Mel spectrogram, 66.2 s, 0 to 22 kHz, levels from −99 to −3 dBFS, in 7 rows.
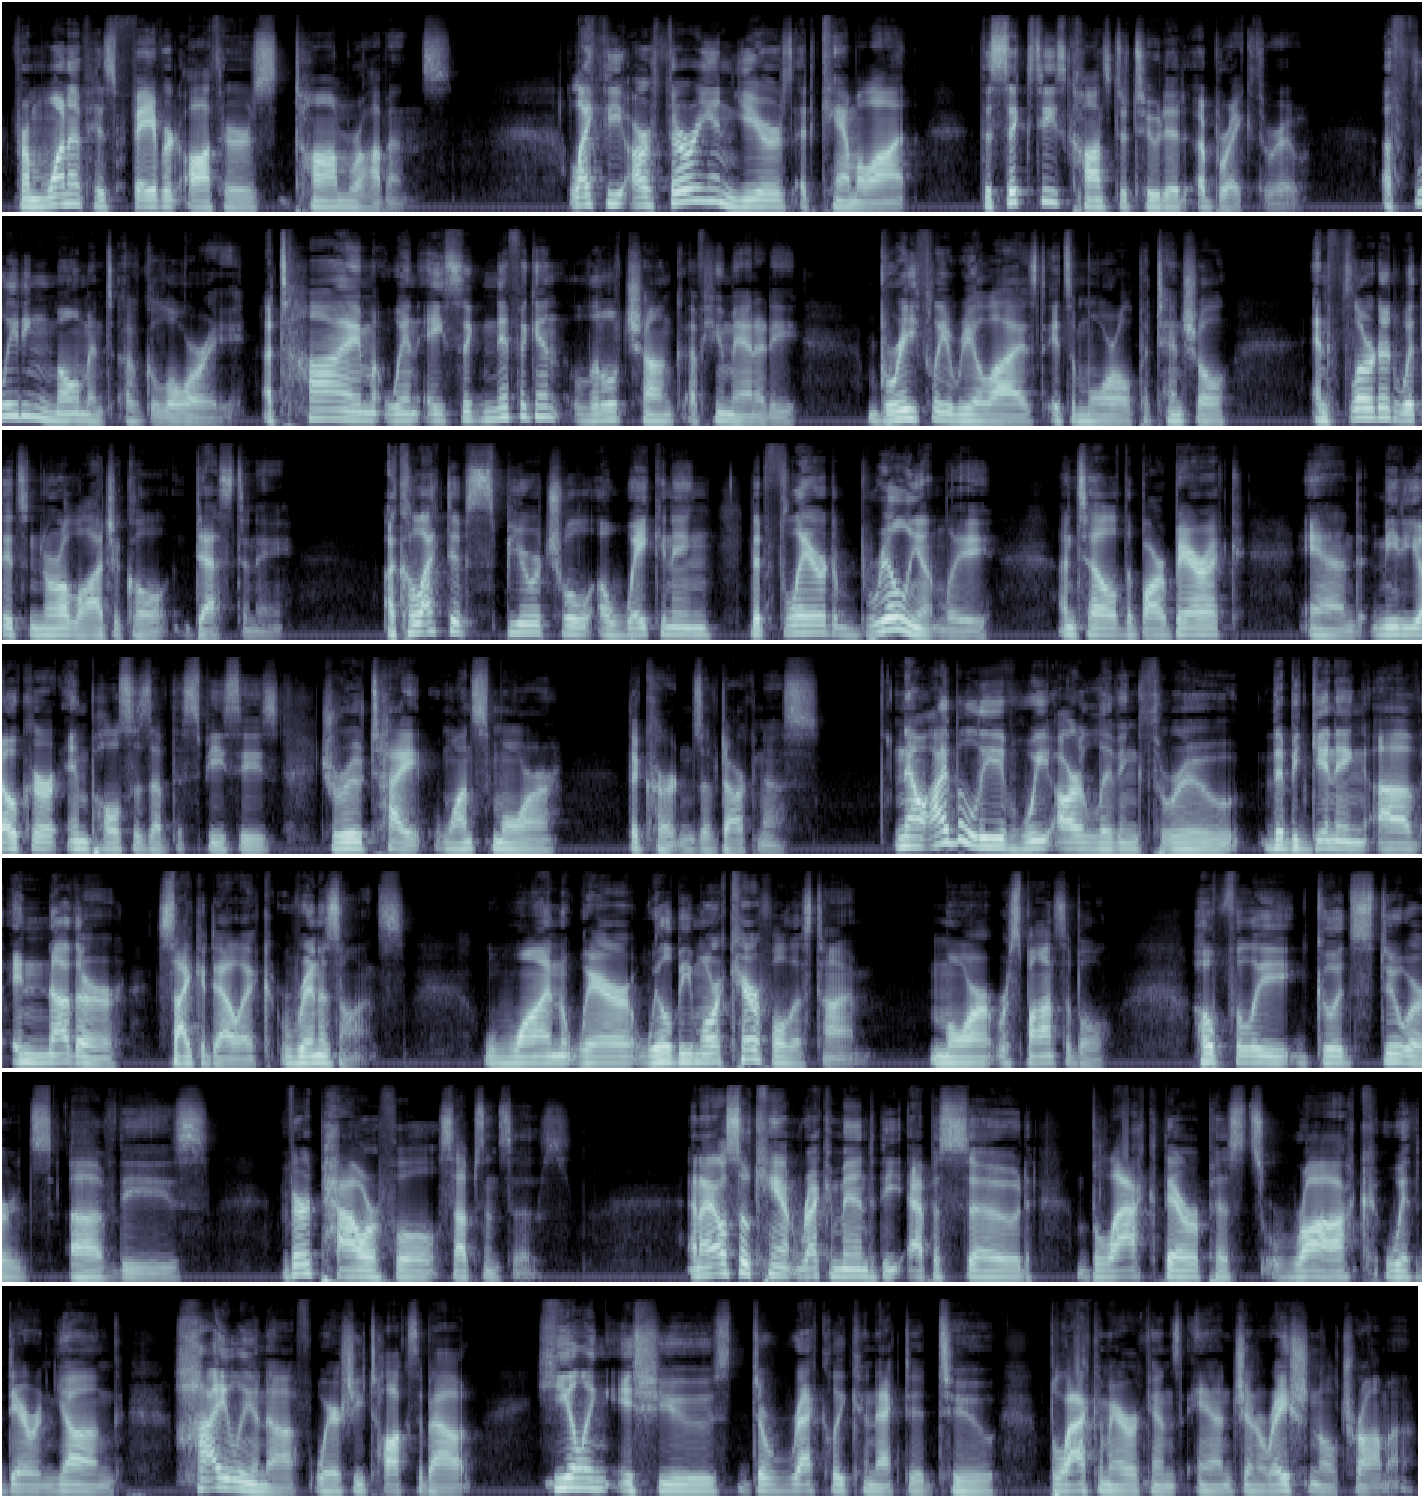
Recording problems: none

